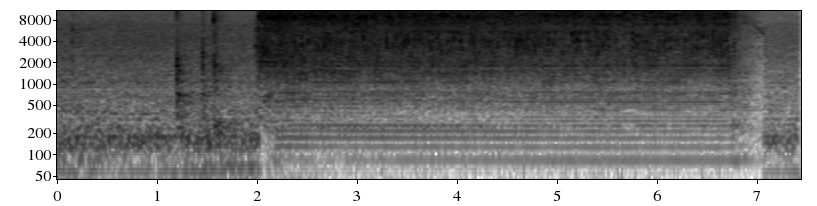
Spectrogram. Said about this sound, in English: So now I'm gonna try to get this bolt broke free.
